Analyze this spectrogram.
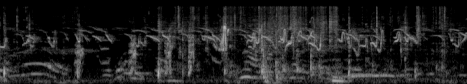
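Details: Francolin chicks, locally called dakhni teetar, give a dense chorus of short, high, overlapping chirps and twittering notes with scattered lower clucking sounds.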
